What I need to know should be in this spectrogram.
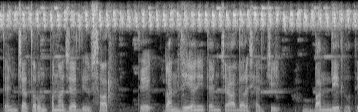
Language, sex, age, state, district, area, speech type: Marathi, male, 45-60, Maharashtra, Amravati, rural, read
